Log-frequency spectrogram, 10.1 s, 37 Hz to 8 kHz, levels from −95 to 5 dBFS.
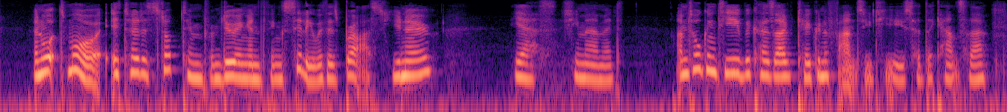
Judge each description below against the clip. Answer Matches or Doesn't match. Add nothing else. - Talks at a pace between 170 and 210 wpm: Matches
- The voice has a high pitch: Matches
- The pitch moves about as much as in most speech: Matches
